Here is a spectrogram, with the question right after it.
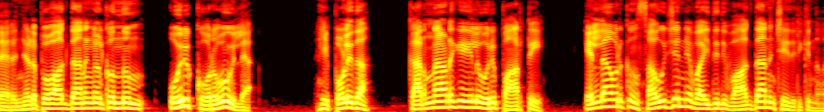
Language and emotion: Malayalam, angry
